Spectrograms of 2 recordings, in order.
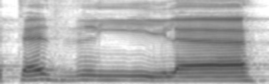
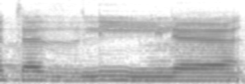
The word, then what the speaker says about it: تذليلا: And then the dhal, you keep it light. وذو. So there's no air inside your cheeks anymore. ذو. وذللت قطوفها تذليلا.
